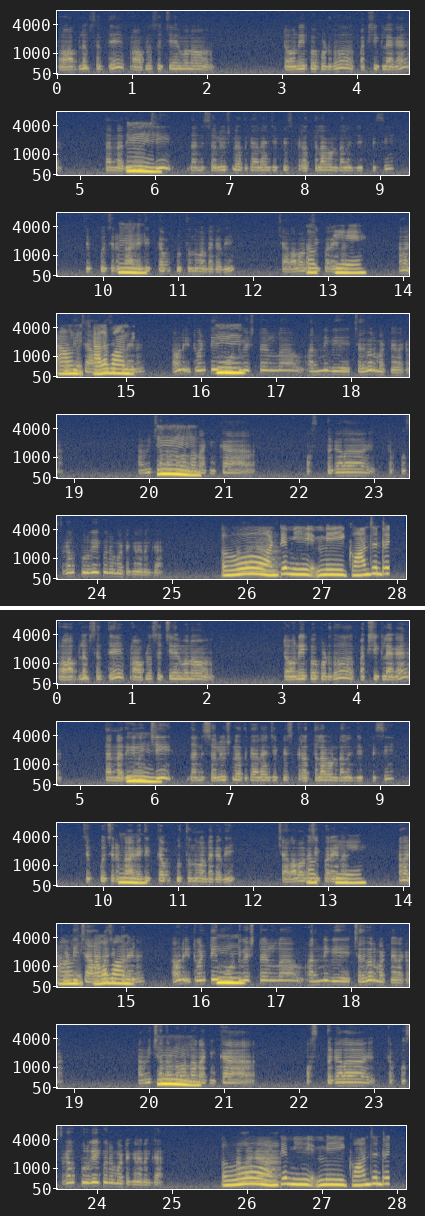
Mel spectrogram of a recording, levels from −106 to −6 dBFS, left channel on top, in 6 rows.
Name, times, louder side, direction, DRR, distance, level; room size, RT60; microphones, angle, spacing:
voice 1, 0.0-2.1 3.0-4.8 5.3-9.2 9.8-11.8 12.3-13.3 13.9-15.2 15.6-18.9 19.9-21.4 22.1-24.9 25.9-26.5, right 2 dB, 75° right, 3.8 m, -31 dB
voice 2, 5.6-6.1 10.2-10.6 12.7-13.5 14.1-15.1 16.2-16.6 20.1-20.7 25.7-27.9, equal, 65° left, 1.9 m, -16 dB
open air
head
